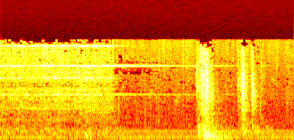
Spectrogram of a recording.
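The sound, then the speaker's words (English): A doorbell's ringing tone fades out, then a front door is opened with a solid clunk of the latch followed by a quicker second rattle. No one speaks. “She's got the busiest phone in North Denver, and she never quite knows who she's going to find at the front door when the bell rings, or what the problem's going to be.”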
